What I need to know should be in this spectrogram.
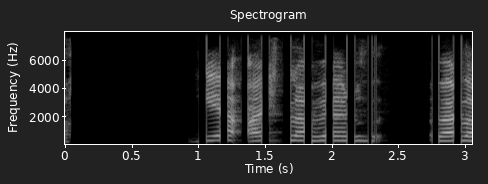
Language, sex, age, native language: Icelandic, male, 10, Icelandic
